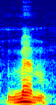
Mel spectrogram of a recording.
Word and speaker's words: Mem: This is Psalms 119, verse 97, Mem, which I believe in Hebrew is pronounced as Mum.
